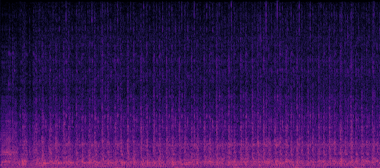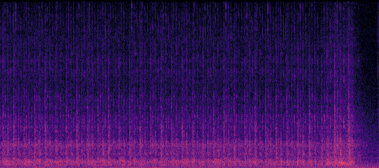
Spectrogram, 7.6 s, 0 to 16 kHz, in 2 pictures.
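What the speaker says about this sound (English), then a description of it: "Put the presser foot lifter down and step on the foot control to begin sewing." A Singer 14CG754 four-thread serger runs continuously while overlocking and trimming fabric with its knives, a close, loud, rapid mechanical chatter that lasts the whole stretch with no voices.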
